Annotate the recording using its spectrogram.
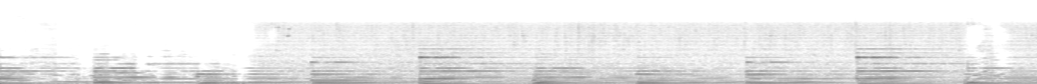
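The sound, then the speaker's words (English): Steady rain hisses in as a continuous wash after a few seconds, sitting beneath slow, soft musical chords that change every second or so; no one speaks. “When you stop for a few minutes watching the rain, you realize that your body feels heavier than usual.”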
